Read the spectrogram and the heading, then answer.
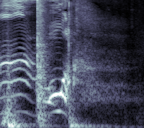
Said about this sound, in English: Shut the door again.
